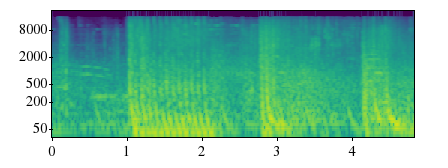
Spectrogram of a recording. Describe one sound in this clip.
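Guns fire in loud, heavy bursts.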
